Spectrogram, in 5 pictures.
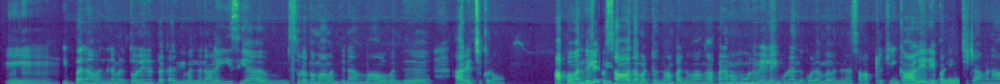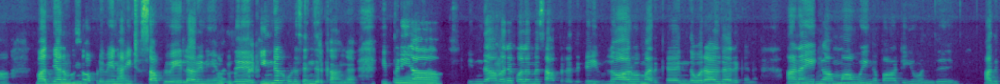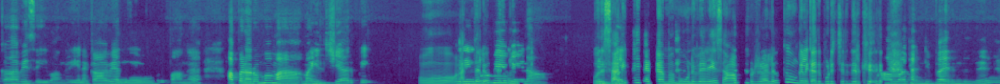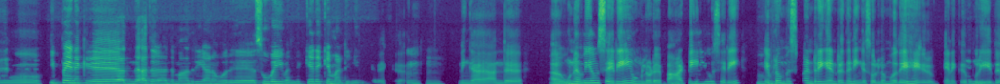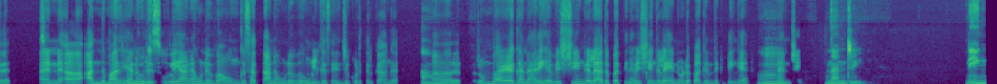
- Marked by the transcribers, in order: drawn out: "ம்"; laughing while speaking: "நைட்டும் சாப்பிடுவேன்"; chuckle; other noise; drawn out: "ஓ!"; chuckle; drawn out: "ஓ!"; distorted speech; unintelligible speech; laughing while speaking: "புடிச்சிருந்திருக்கு"; other background noise; drawn out: "ஓ!"; in English: "கரைக்ட்டு"; in English: "மிஸ்"; in English: "அண்ட்"
- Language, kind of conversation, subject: Tamil, podcast, பழைய குடும்பச் சமையல் குறிப்பை நீங்கள் எப்படிப் பாதுகாத்து வைத்திருக்கிறீர்கள்?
